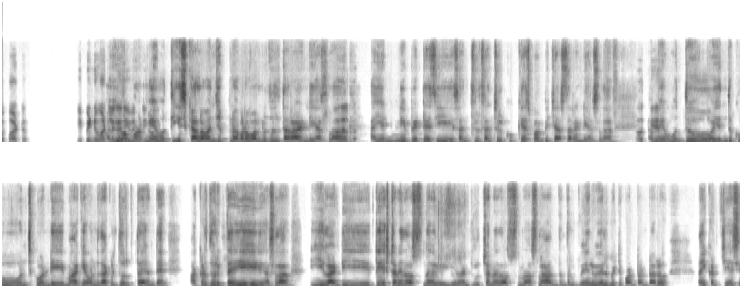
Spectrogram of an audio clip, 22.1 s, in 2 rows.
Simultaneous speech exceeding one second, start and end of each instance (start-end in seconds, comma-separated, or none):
none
